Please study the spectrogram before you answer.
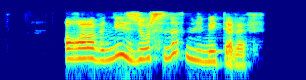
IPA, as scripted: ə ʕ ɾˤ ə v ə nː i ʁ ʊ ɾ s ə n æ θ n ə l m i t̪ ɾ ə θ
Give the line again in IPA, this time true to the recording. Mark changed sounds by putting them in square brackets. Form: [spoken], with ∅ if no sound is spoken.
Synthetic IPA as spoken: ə [ʁ] ɾˤ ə v ə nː i [z] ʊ ɾ s ə n æ θ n ə l m i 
